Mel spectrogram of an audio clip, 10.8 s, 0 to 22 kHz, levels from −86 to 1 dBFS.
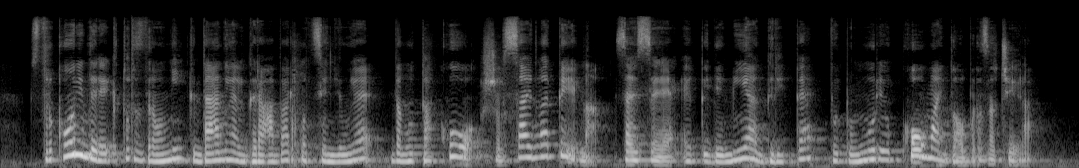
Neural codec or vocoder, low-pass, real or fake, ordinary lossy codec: codec, 32 kHz, 1.9 kbps, SNAC; 14.4 kHz; fake; AAC, 64 kbps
